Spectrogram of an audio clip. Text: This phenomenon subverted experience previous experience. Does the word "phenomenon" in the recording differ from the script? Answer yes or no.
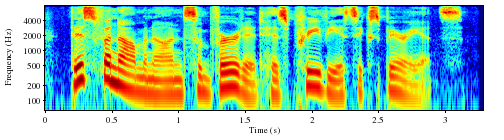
no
